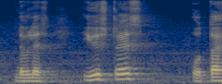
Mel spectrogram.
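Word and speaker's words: eustress: इसकी स्पेलिंग क्या आएगी? ई यू एस टी आर E double S. यू स्ट्रेस होता है अच्छा तनाव।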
